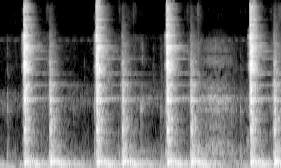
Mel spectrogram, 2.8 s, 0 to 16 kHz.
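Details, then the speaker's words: M923A1 military 6x6 truck with a non-working air horn: after wire-wheeling a rusty horn ground and reassembling the horn button, sharp paired clicks about every 0.7–0.8 s as the solenoid opens and closes cleanly; no air in the system yet. "So, I'm going to replace it. But now, you can hear the solenoid"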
